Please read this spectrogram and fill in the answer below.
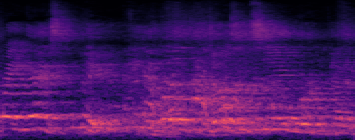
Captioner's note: laughter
